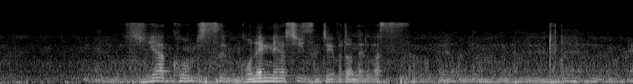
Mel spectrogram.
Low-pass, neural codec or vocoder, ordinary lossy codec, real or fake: 7.2 kHz; codec, 24 kHz, 0.9 kbps, WavTokenizer, small release; none; fake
